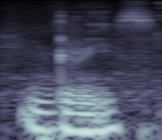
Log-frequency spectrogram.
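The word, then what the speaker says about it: Gris: No, it's spelled G-R-I-S. Grease. Just like Grease. Only it's spelled differently.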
